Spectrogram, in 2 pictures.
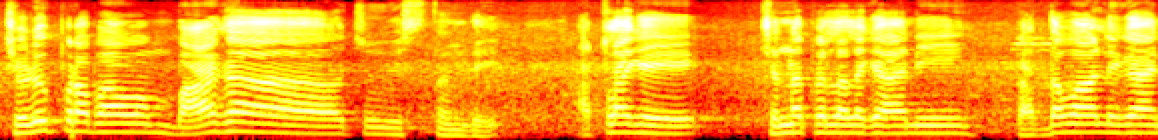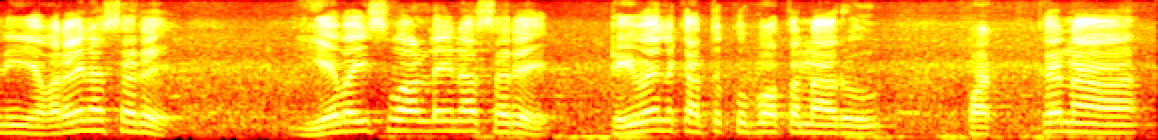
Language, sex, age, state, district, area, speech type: Telugu, male, 60+, Andhra Pradesh, Bapatla, urban, spontaneous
